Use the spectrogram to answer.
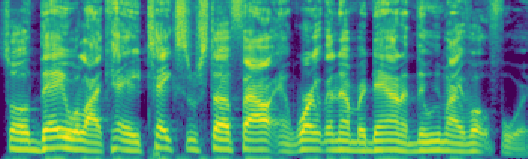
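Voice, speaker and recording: The tone is animated throughout. The recording is very clean, with a silent background. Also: man. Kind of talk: radio dj patter, energetic podcast intro. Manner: animated, punchy, rallying.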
